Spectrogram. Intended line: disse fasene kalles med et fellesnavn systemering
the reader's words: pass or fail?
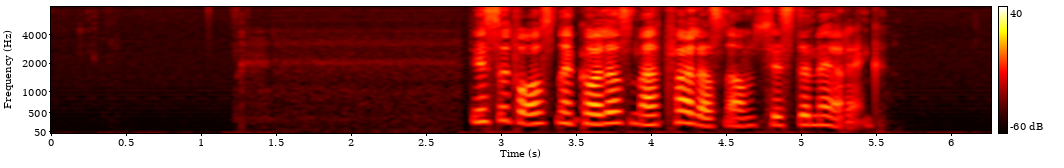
pass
